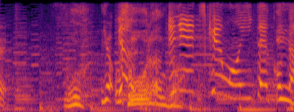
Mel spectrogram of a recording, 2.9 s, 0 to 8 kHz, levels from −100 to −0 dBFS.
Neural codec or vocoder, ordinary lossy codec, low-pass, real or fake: none; none; 7.2 kHz; real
